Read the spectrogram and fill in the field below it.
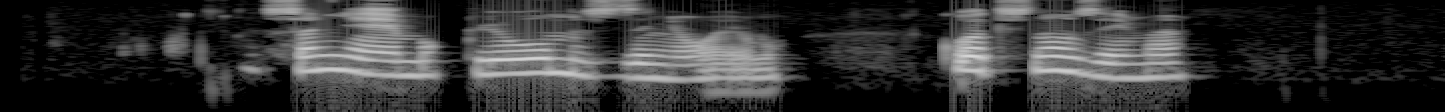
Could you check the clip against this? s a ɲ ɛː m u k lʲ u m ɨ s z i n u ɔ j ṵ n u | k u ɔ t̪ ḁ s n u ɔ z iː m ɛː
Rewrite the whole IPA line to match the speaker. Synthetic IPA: s a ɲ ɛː m u k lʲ uː m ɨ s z i ɲ u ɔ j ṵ m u | k u ɔ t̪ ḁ s n u ɔ z iː m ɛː

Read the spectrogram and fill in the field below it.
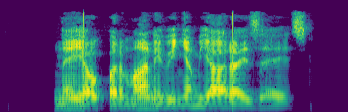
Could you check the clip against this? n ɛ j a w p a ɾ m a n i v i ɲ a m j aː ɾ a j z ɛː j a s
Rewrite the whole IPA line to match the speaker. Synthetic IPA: n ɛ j a w p a ɾ m a n i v i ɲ a m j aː ɾ a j z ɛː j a s

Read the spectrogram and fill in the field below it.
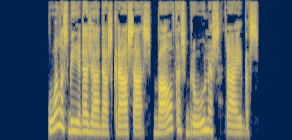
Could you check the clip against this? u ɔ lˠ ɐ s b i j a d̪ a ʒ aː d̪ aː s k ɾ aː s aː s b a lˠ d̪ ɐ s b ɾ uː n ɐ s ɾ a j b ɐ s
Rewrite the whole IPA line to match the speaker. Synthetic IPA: u ɔ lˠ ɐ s b i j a d̪ a ʒ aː d̪ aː s k ɾ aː s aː s b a lˠ t̪ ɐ s b ɾ uː n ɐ s ɾ a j b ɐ s

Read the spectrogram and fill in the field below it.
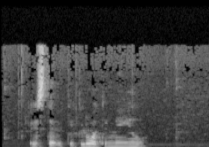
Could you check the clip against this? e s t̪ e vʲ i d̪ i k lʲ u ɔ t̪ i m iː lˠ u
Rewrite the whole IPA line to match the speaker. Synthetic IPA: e s t̪ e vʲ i t̪ i k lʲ u ɔ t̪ i m iː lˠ u

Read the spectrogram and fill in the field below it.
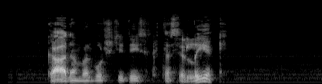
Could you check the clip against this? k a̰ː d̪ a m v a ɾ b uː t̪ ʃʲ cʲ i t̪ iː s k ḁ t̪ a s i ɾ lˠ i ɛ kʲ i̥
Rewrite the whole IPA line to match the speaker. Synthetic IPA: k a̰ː d̪ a m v a ɾ b uː t̪ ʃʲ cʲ i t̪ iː s k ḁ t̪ a s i ɾ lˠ i ɛ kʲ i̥

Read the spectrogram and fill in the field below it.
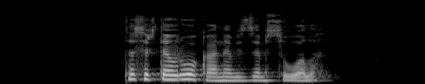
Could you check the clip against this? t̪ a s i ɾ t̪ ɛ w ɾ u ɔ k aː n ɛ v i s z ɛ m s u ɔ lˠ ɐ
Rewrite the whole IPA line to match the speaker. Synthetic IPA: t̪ a s i ɾ t̪ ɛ w ɾ u ɔ k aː n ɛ v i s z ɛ m s u ɔ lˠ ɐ

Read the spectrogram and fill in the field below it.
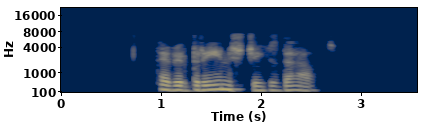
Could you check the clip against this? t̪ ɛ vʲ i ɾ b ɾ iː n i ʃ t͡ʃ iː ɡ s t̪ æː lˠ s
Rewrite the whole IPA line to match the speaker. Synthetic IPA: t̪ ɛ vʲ i ɾ b ɾ iː n i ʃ t͡ʃ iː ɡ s d̪ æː lˠ s

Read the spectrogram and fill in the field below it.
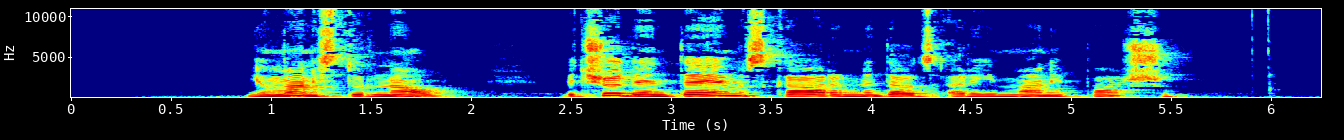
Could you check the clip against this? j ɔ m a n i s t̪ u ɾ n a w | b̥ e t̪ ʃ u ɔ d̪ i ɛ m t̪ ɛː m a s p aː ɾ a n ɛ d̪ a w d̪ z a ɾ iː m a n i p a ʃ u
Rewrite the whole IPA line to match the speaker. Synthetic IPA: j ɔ m a n i s t̪ u ɾ n a w | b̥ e t̪ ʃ u ɔ d̪ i ɛ n t̪ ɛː m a s k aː ɾ a n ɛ d̪ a w d̪ z a ɾ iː m a n i p a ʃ u

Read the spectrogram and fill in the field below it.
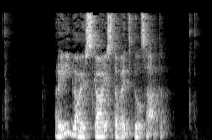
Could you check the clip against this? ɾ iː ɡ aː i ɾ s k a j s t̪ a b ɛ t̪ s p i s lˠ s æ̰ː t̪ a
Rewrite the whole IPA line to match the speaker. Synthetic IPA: ɾ iː ɡ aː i ɾ s k a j s t̪ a v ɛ t̪ s p i lˠ s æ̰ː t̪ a

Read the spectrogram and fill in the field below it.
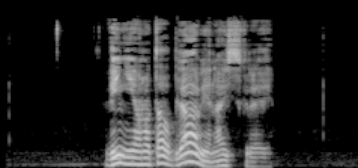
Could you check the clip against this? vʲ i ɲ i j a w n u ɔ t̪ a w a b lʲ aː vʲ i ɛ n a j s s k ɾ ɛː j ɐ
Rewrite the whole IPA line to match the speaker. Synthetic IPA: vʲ i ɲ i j a w n u ɔ t̪ a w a b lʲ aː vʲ i ɛ n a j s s k ɾ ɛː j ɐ

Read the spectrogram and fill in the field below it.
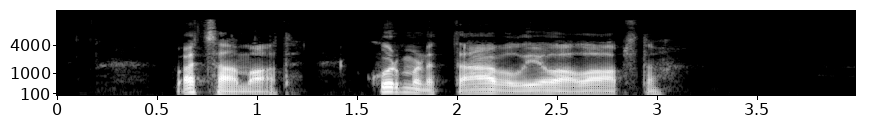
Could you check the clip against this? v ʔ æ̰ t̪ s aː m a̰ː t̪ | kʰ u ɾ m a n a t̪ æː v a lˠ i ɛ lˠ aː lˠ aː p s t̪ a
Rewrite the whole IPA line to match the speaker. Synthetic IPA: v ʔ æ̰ t̪ s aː m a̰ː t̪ | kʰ u ɾ m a n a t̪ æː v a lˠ i ɛ lˠ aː lˠ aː p s t̪ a

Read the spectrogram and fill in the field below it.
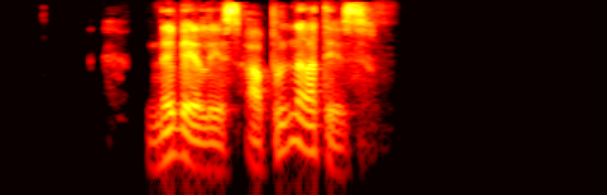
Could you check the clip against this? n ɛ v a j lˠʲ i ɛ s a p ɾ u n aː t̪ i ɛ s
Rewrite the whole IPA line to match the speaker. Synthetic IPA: n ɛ v ɛ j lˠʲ i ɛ s a p ɾ u n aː t̪ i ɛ s

